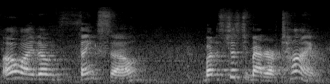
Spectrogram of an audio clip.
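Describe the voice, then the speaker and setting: A woman's voice: on the high side, very animated, normal speed, a bit bright. A woman playing an exasperated, sardonic young man in an old-time radio play. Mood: flustered, frantic. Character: exasperated, sardonic young male theatre critic. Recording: echoey room, faint noise.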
